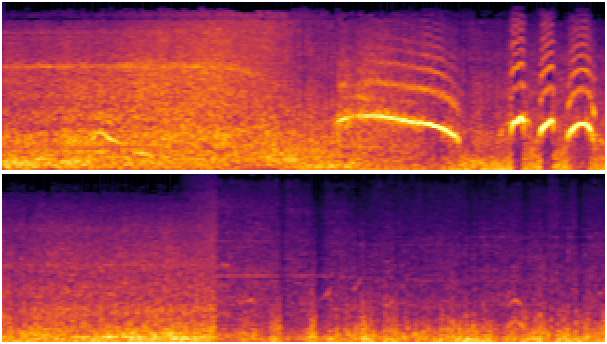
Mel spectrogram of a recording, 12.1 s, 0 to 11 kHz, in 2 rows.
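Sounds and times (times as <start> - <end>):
jet engine roar: 0.0 - 12.0
wind buffeting microphone: 0.0 - 12.0
person yelling and whooping: 3.6 - 6.0.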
